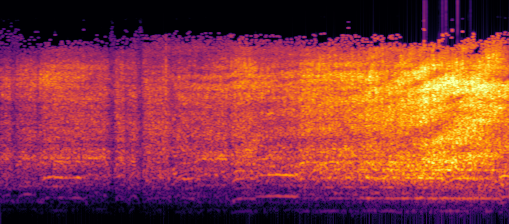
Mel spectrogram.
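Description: Radio-controlled speedboat running fast across the water: the whine of its motor and the hiss of its hull and spray grow steadily louder as it closes in, loudest about five seconds in as it passes close by.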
